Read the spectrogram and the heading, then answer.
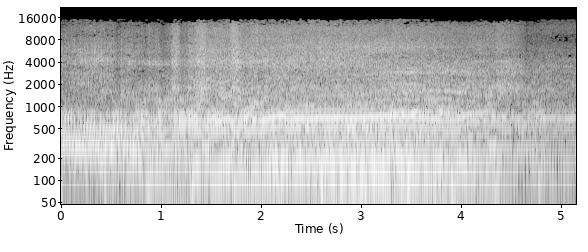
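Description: A chainsaw engine runs continuously and loudly, its buzzing pitch wavering up and down as the throttle shifts, with no voices over it.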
